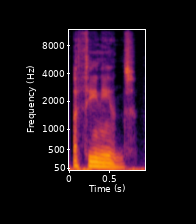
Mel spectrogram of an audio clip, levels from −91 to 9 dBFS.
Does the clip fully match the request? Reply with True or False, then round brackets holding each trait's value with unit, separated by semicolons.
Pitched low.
True (90 Hz)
